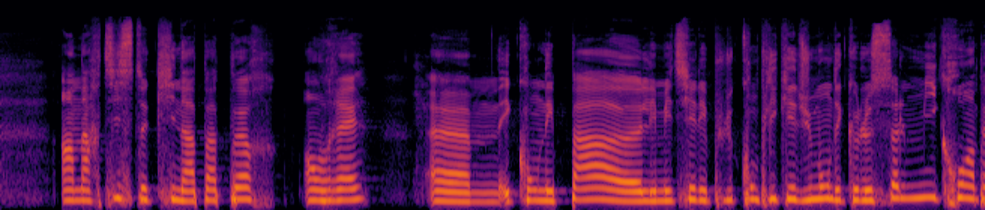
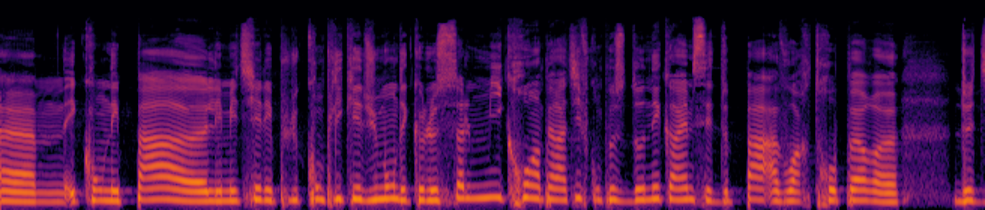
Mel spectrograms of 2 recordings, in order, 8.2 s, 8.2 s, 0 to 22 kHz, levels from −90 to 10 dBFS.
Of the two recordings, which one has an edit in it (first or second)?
second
